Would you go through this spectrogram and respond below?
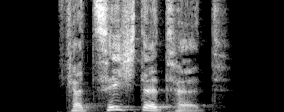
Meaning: inflection of verzichten: 1. second-person plural preterite 2. second-person plural subjunctive II
- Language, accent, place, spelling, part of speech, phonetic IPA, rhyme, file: German, Germany, Berlin, verzichtetet, verb, [fɛɐ̯ˈt͡sɪçtətət], -ɪçtətət, De-verzichtetet.ogg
